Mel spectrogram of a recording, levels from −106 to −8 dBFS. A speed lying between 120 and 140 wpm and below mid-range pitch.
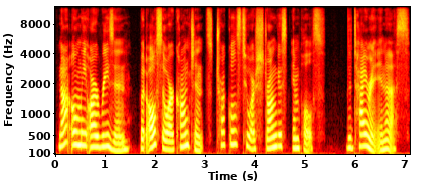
No: slow, 135 wpm; high, 230 Hz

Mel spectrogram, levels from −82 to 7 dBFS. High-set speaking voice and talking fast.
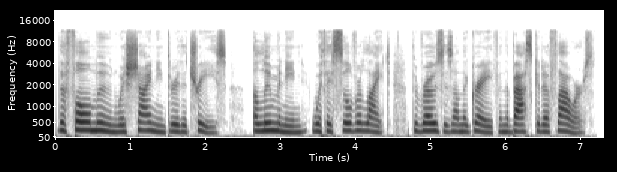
No: high, 215 Hz; average, 190 wpm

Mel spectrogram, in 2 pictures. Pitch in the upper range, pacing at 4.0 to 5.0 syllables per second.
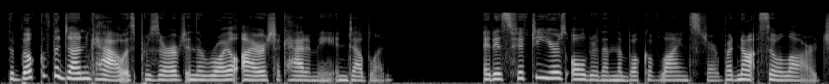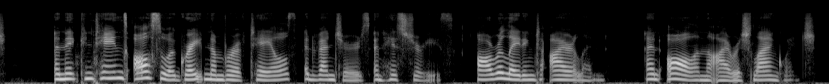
No: high, 215 Hz; 5.5 syllables/s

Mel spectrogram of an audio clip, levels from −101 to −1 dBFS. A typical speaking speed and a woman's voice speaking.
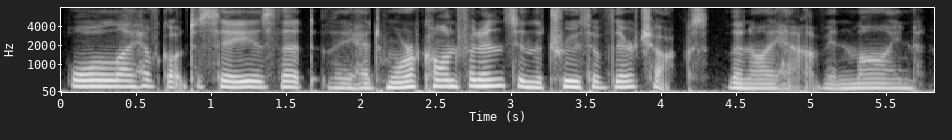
No: fast, 235 wpm; female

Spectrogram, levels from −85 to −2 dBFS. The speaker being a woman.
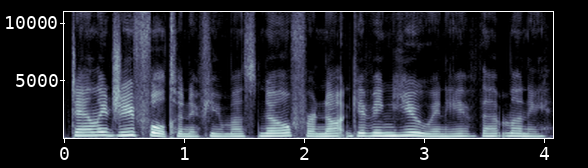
Yes: female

